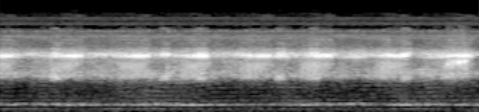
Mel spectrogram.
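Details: Frogs calling after a storm in the Green Corridor, Singapore: a dense, continuous chorus of pulsed mid-pitched croaks throbbing roughly twice a second, layered over a steady high whine and a low background hum.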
